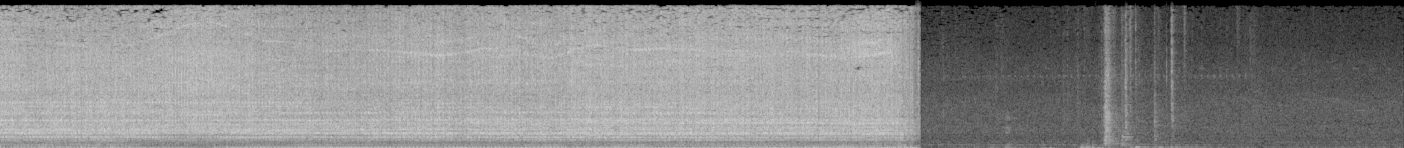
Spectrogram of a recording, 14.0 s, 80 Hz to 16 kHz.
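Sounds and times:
power tool cutting steel: 0:00.0 - 0:09.2.

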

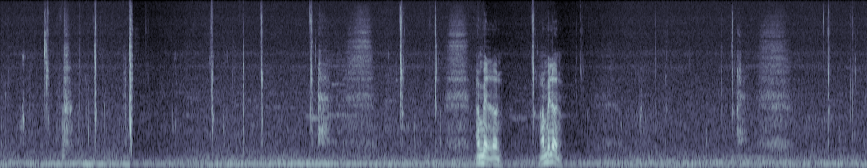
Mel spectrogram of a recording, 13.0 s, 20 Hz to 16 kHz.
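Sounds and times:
steady low hum: 0:00.0 - 0:13.0
person chewing wetly: 0:00.1 - 0:04.0, 0:04.6 - 0:05.0, 0:05.9 - 0:06.7, 0:08.0 - 0:08.8, 0:09.5 - 0:10.1, 0:10.8 - 0:11.2.

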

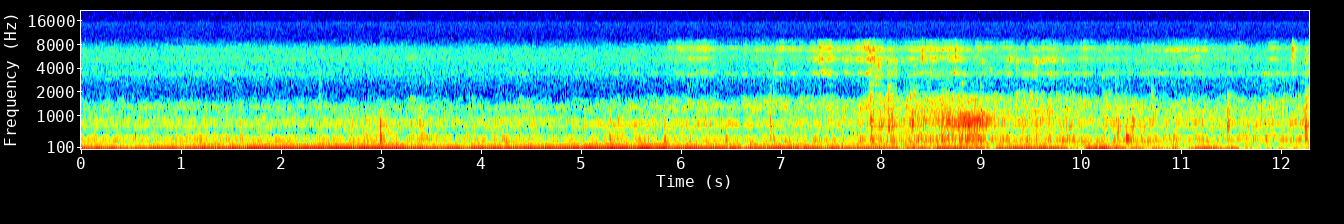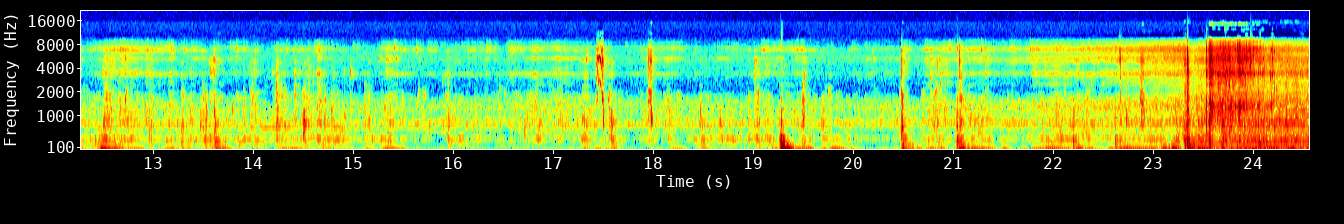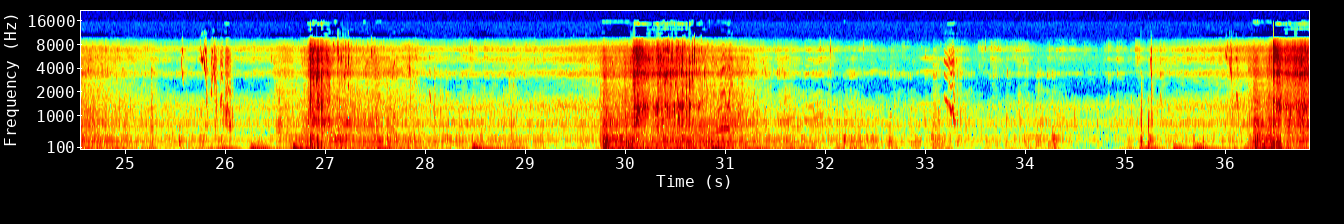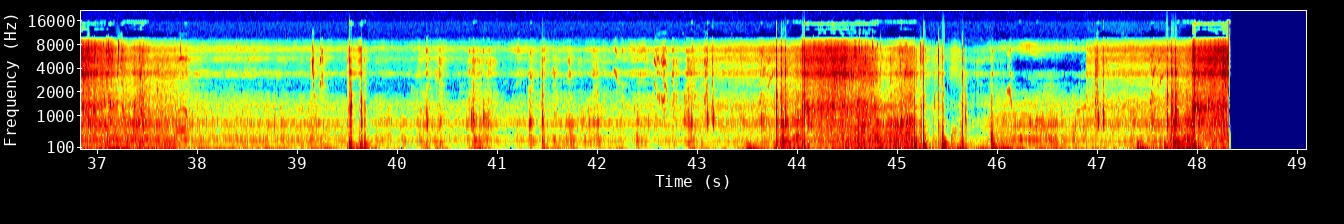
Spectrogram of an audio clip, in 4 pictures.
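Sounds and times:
water drips and knocks: 0:17.4 - 0:19.8, 0:39.1 - 0:46.2
whitewater rushing and splashing: 0:21.8 - 0:25.2, 0:26.5 - 0:32.1, 0:35.6 - 0:38.4, 0:43.0 - 0:45.3
breaking water surges: 0:21.8 - 0:33.4, 0:35.2 - 0:38.4, 0:42.2 - 0:46.1.

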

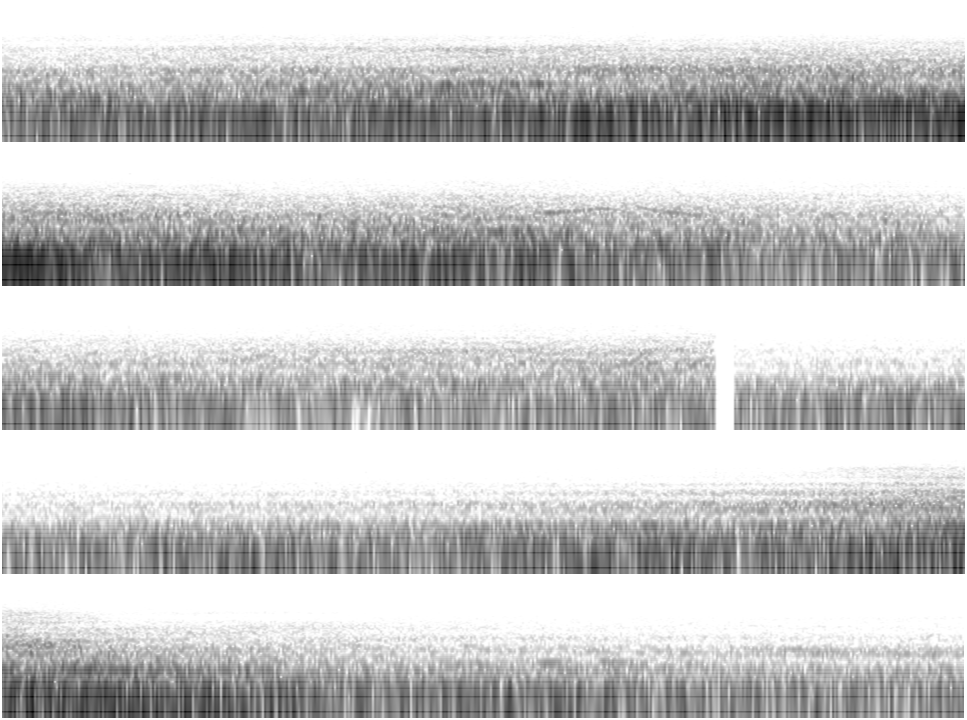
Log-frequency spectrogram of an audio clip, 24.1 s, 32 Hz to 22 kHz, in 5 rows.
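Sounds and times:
city street traffic: 0:00.0 - 0:24.0.

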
